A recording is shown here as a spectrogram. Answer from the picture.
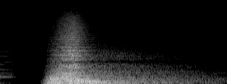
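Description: A whoosh transition sound effect with a heavy low rumble, starting about half a second in and fading away over about a second and a half.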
